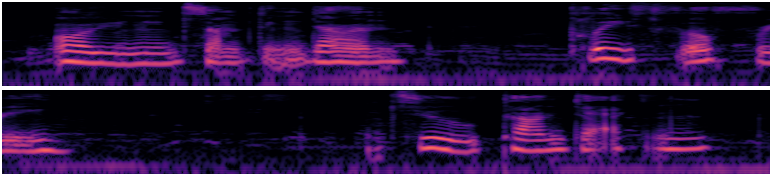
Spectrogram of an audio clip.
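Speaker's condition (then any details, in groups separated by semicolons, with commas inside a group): Cerebral palsy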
